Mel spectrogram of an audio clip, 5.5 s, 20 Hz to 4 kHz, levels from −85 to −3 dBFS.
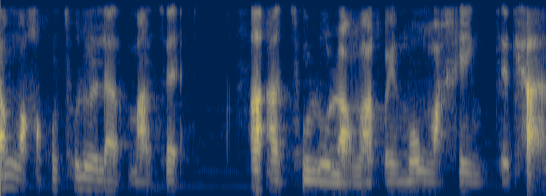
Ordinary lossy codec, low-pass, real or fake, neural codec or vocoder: none; 3.6 kHz; fake; codec, 44.1 kHz, 2.6 kbps, SNAC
